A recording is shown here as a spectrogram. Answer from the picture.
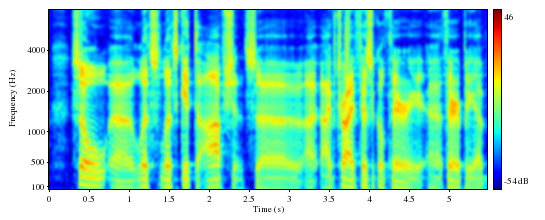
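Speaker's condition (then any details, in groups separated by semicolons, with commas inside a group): No condition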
